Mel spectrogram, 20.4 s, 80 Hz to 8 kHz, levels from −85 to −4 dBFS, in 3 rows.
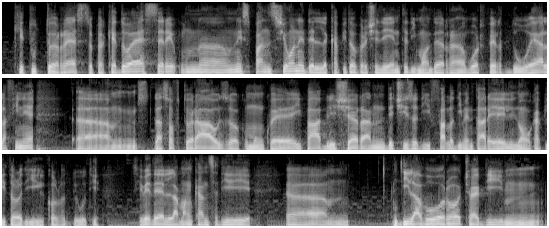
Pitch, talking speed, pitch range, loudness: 80 Hz, 145 wpm, 75-90 Hz, -20 LUFS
